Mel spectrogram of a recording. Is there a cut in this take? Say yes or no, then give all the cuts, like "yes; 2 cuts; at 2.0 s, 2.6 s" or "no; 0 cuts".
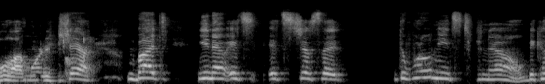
no; 0 cuts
